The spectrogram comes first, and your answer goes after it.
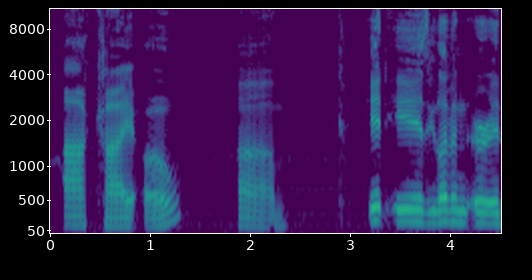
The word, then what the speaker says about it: Akio: So, I normally pronounce it as Akio.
